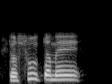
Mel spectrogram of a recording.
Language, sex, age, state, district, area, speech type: Gujarati, male, 30-45, Gujarat, Surat, urban, conversation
